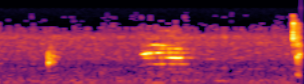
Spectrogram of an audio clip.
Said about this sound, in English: I've got a yowling cat I'm going to let outside.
